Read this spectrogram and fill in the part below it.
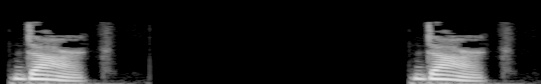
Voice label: "dark", English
